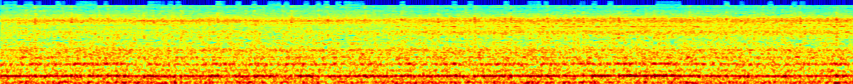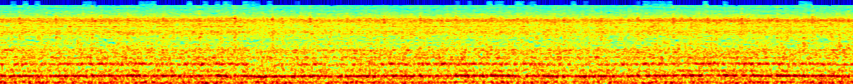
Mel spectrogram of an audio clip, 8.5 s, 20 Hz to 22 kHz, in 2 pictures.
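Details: Skoda 1.6 BSF at steady idle: light, faint metallic tapping throughout; engine knock, cause not identified.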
